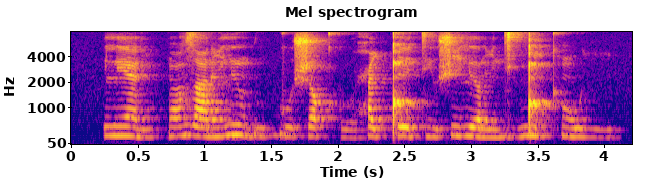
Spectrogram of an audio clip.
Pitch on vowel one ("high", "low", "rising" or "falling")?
falling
